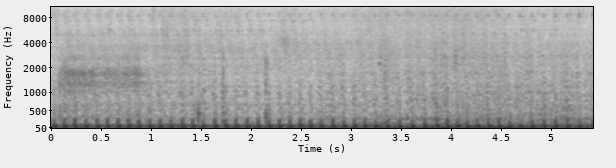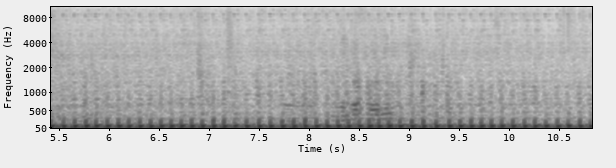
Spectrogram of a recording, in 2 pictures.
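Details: Honda TMX125 single after a stator fix, valve replacement, cylinder cleaning and a new genuine pushrod: even, steady thump at idle with no popping or backfires; it runs clean and healthy.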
